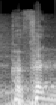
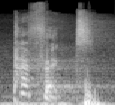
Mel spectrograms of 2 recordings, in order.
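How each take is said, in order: First: The stress is on the second syllable. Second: The stress is on the first syllable. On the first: It asks someone to make something flawless. "Or if used as a verb, it changes" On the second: It describes something as flawless. "the stress mark automatically remains on the first syllable"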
